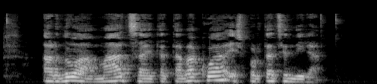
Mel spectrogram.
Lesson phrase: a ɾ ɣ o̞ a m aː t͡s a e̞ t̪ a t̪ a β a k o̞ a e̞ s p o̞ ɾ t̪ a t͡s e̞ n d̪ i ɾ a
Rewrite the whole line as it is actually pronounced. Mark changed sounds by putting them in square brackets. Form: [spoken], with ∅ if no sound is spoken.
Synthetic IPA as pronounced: a ɾ [ð] o̞ a m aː t͡s a e̞ t̪ a t̪ a β a k o̞ a e̞ s p o̞ ɾ t̪ a t͡s e̞ n d̪ i ɾ a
